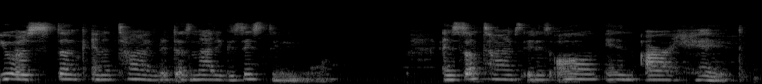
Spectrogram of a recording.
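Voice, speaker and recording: A woman with a fairly high voice speaks at a very slow pace. Noticeable background noise and audible room echo fill the recording. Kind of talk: sermon-style testimony. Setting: home recording at night.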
